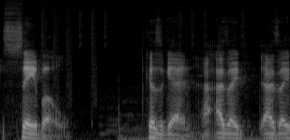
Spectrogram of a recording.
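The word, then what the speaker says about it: sabot: Although again, the military way, if you want to go strictly military way, would be Sabo, because again, as I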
